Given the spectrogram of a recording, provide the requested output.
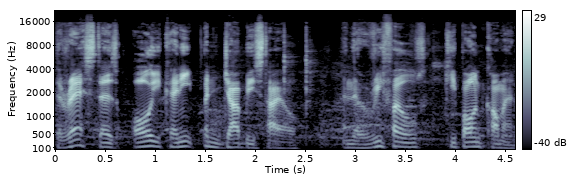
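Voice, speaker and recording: An enthusiastic man with a Scottish accent speaks at a moderate pace and medium pitch, with noticeable background noise behind him. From Scotland. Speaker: chef. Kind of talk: travel food show presenting to camera.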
